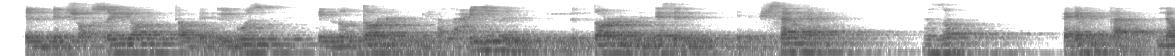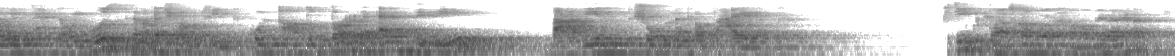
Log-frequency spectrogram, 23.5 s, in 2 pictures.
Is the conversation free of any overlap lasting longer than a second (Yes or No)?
Yes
